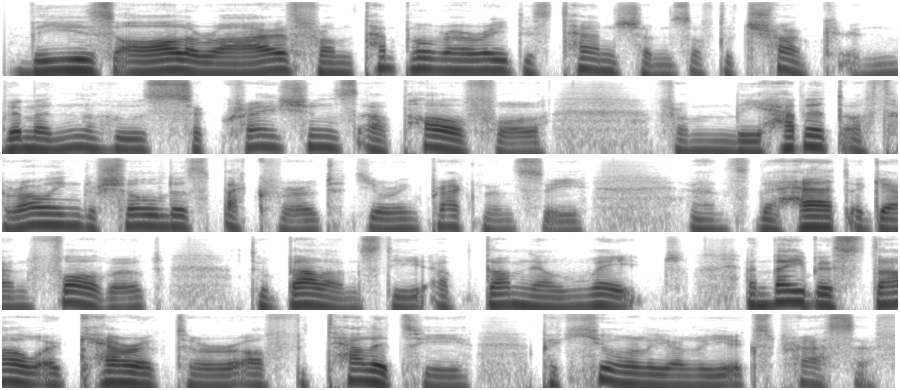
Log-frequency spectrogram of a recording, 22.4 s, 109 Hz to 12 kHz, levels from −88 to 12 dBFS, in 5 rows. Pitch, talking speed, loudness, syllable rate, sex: 140 Hz, 120 wpm, -20 LUFS, 4.3 syllables/s, male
